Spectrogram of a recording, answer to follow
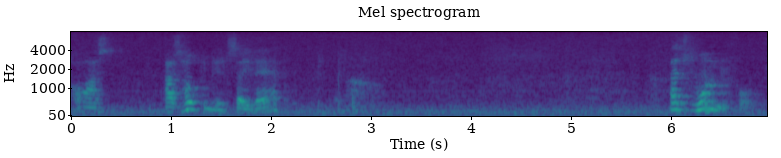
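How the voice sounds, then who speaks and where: A troubled young nephew in a stage drama, acted by a man, loyal and protective of his uncle. His pitch moves animatedly. The sound is an echoey rehearsal tape from a theater. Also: big pitch swings, fairly quick. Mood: relieved, eager. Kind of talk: amateur stage play acting. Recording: roomy, noisy 1980s theater rehearsal tape.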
